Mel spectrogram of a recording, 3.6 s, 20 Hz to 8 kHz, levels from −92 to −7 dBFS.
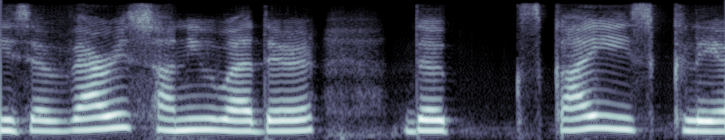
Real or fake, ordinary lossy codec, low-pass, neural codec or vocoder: fake; none; 7.2 kHz; codec, 16 kHz, 1 kbps, X-Codec, HuBERT features, trained on LibriSpeech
